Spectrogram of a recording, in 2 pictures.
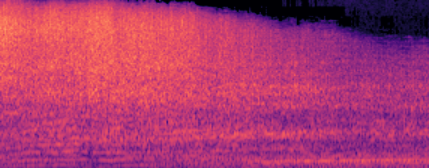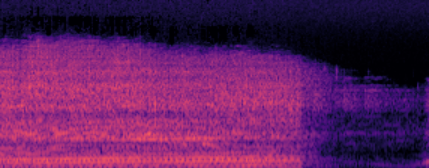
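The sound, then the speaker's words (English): In a Pro Comp drag racing semi-final in the UK, Graham Hawes' alcohol-burning Monza funny car and Jim Reed's alcohol-burning Donovan rail roar at full throttle, a loud sustained engine blare with harmonic whine that fades sharply after about ten seconds as the cars pass. “The first semi-final between an Alky Burning funny car and an Alky Burning rail.”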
